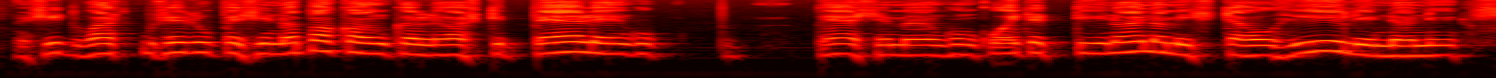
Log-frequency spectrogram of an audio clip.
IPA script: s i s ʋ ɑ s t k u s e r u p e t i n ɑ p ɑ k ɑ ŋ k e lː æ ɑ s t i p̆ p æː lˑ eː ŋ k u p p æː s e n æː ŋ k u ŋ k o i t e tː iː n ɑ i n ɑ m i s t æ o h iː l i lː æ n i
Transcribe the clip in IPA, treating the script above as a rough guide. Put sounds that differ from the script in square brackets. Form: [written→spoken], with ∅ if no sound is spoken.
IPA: s i [s→t] ʋ ɑ s t k u s e r u p e [t→s] i n ɑ p ɑ k ɑ ŋ k e lː [æ→e] ɑ s t i p̆ p æː lˑ eː ŋ k u p p æː s e [n→m] æː ŋ k u ŋ k o i t e tː iː n ɑ i n ɑ m i s t æ o h iː l i lː æ n i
